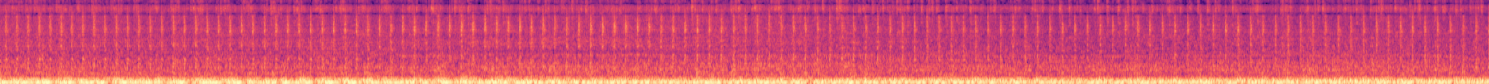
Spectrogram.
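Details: Petrol engine recently rebuilt with new cam lifters, heads and valvetrain, cold start in the morning: fast, even tick over a steady low idle rumble, developed the night before; owner suspects an exhaust leak, unconfirmed.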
